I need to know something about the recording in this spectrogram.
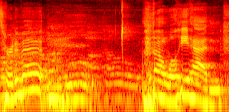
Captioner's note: audience groaning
